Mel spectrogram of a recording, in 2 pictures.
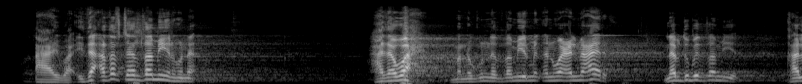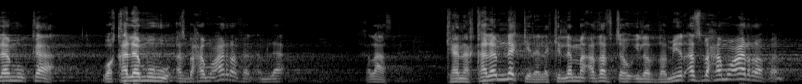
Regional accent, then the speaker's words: Algeria; أو حتى شائع عندنا في الجزائر في غير سوف

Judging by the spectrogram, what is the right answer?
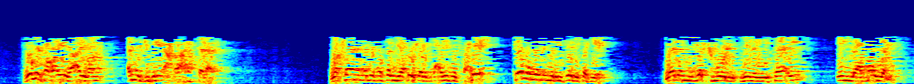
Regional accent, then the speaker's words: Algeria; طبق معروف عندنا في الجزائر وفي غير الجزائر

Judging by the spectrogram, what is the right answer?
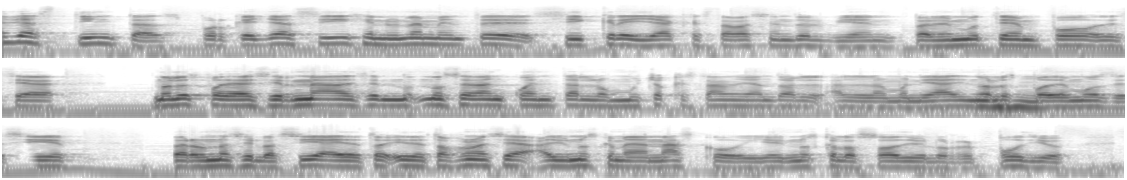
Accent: Zacatecas, Mexico; como saben, en mi terruño de Zacatecas

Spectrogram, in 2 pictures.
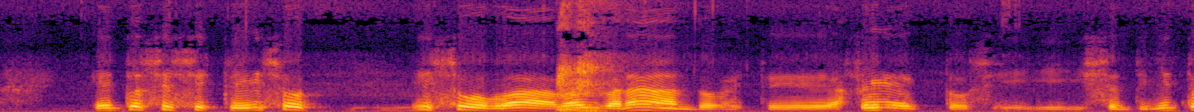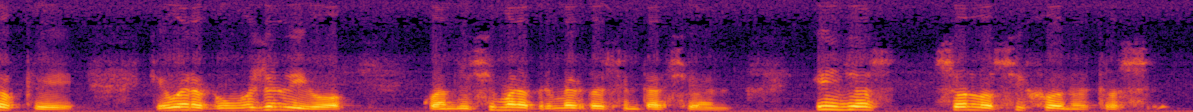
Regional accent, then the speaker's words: Buenos Aires, Argentina; now in La Plata, Argentina; Yo vengo de un pueblo del interior de la provincia de Buenos Aires

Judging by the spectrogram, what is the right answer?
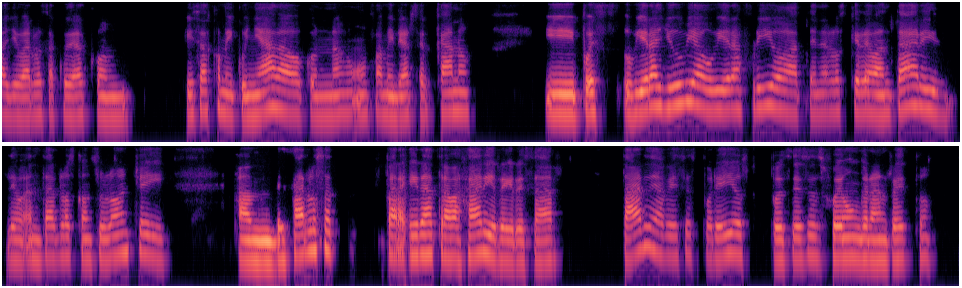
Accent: Jalisco, Mexico; now in United States; Soy de México, el estado de Jalisco. Emigré a California por los años 80.

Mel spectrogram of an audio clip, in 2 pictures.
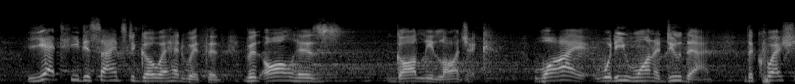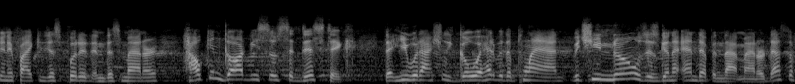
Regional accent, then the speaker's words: Phoenix, Arizona, United States; I'm from Phoenix, Arizona in the United States.

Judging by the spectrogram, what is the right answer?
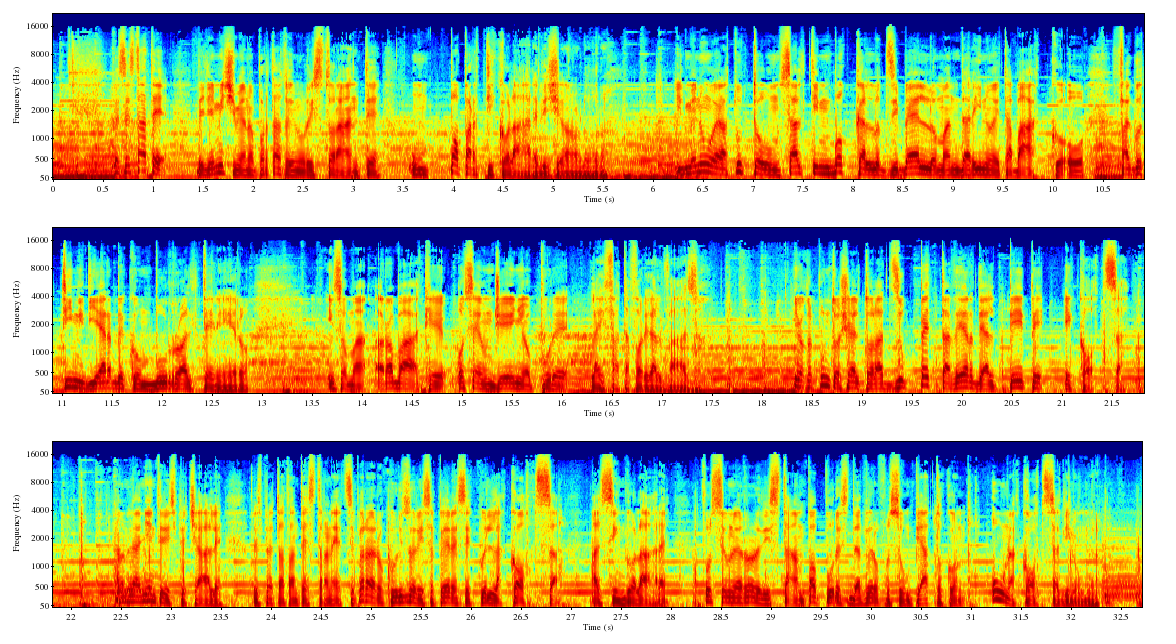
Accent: Novara, Piedmont, Italy; io sono di Novara e quindi un pochettino piemontese lo sono, anche se non ufficialmente

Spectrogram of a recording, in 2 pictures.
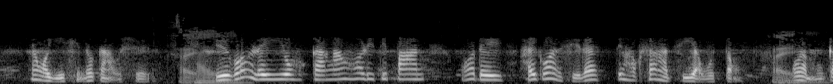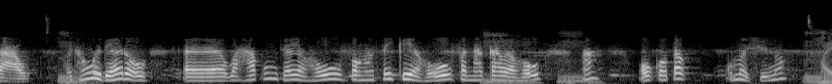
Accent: China; 因为我觉得呢身为一个中国人更加应该爱国

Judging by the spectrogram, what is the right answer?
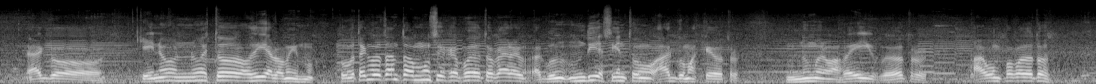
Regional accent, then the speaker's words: San Cristóbal, Artemisa, Cuba; now in Montevideo, Uruguay; Yo nací, me crié en un pueblo de campo. Nací en un pueblo que actualmente es de La Habana, antes era de Pinar del Río. Me crié en San Cristóbal, un pueblecito de campo.

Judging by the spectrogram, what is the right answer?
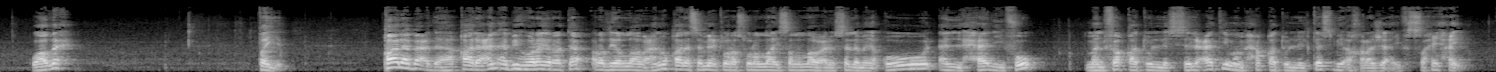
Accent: Tunisia; كما نقول عندنا في تونس الفقر والعنترة

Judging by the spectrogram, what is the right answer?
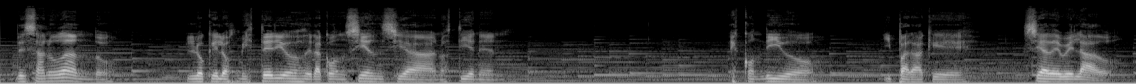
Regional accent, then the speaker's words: Andalgalá, Catamarca, Argentina; siendo argentinos, siendo catamarqueños o siendo andalgalenses.

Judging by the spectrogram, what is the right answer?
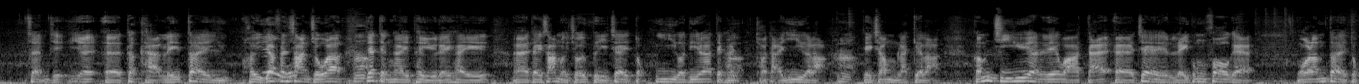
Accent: Hong Kong; 咁其實我哋香港人即係香港嘅大學有嘅科目咧，佢一定有啦。

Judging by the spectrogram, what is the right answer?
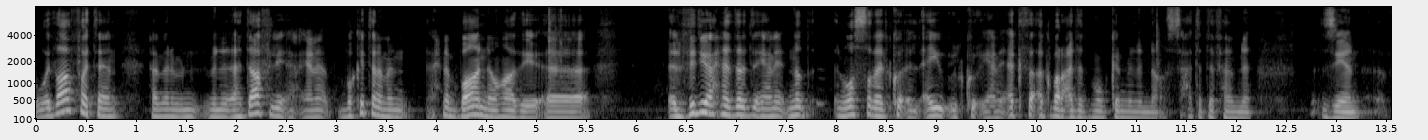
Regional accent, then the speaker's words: Iraq; على اعتباراني نحن عراقيين ما ليش قلت عراقيين بس انه احنا عراقيين نحكي عراقي

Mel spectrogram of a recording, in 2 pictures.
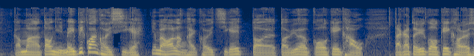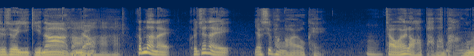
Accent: Hong Kong; 呢一种劣根性，我哋香港人要改

